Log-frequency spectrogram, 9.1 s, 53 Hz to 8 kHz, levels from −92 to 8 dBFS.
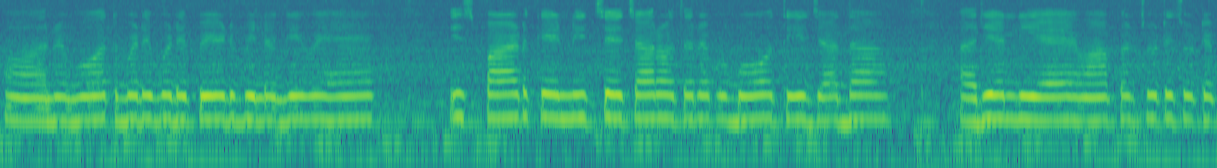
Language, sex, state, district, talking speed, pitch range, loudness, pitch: Hindi, female, Rajasthan, Bikaner, 170 wpm, 225-235 Hz, -15 LUFS, 230 Hz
